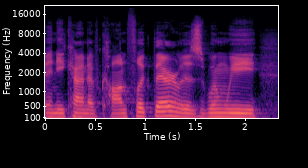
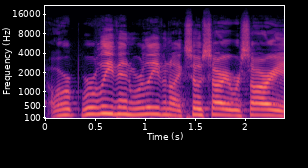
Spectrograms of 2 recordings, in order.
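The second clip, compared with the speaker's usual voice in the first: mildly flustered, higher-pitched apology; retold hasty apology; 6 semitones higher than usual. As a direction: imitate backing off apologetically, voice raised in pitch. Retold apology to approaching angry driver.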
